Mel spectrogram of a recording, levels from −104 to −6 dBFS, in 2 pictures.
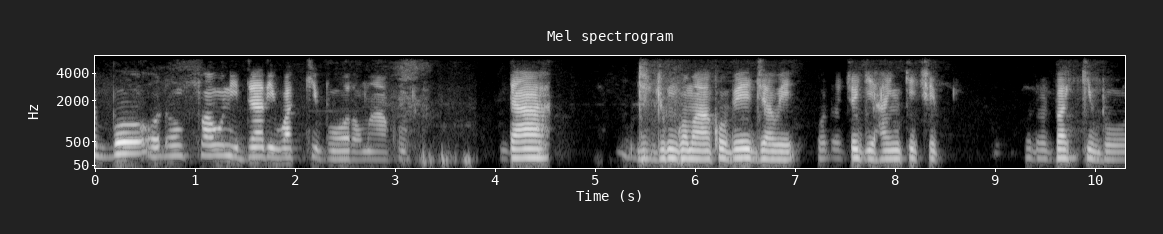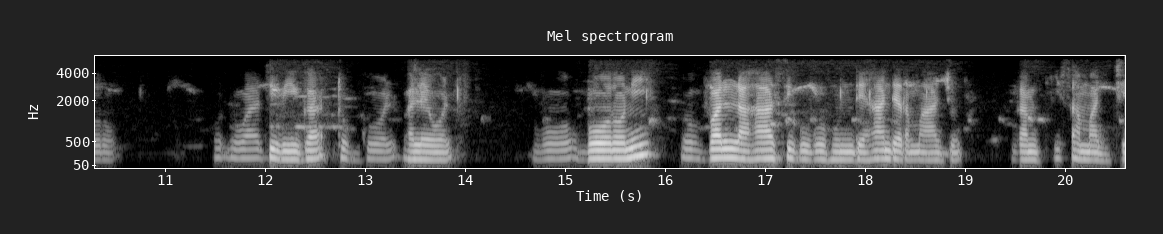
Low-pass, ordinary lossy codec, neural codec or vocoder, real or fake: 5.4 kHz; Opus, 64 kbps; none; real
